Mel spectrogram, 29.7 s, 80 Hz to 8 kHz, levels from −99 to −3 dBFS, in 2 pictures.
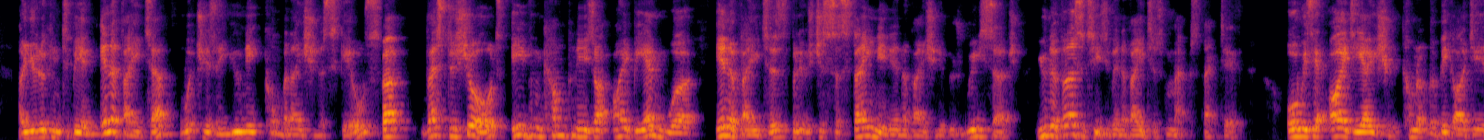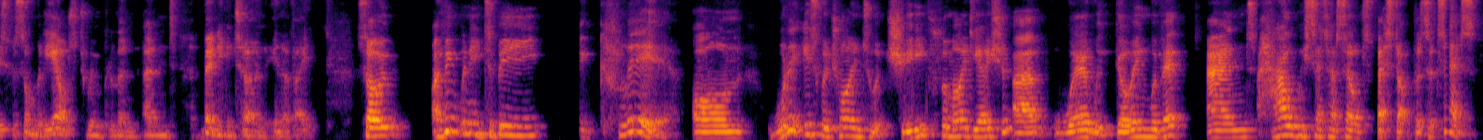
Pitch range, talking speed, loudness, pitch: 130-200 Hz, 180 wpm, -32 LUFS, 165 Hz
